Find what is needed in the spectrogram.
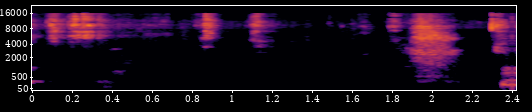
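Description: Rolled oats poured from a glass jar into a small cup: a faint, scattered patter and a few light ticks of falling grains.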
